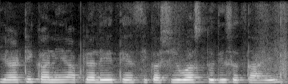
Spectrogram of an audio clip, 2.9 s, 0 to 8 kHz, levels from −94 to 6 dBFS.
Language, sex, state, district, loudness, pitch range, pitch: Marathi, female, Maharashtra, Pune, -15 LUFS, 220-225 Hz, 220 Hz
